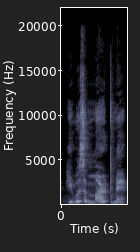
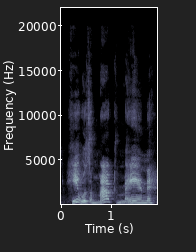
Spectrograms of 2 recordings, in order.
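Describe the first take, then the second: First: It is read in a plain, ordinary voice. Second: It is read in a put-on Western voice.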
